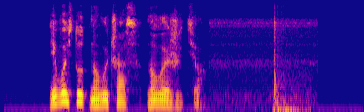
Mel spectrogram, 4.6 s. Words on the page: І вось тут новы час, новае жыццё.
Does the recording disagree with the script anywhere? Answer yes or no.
no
